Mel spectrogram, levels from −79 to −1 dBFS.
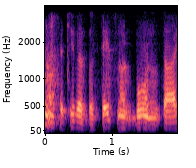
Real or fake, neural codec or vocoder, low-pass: fake; codec, 16 kHz, 1.1 kbps, Voila-Tokenizer; 3.6 kHz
